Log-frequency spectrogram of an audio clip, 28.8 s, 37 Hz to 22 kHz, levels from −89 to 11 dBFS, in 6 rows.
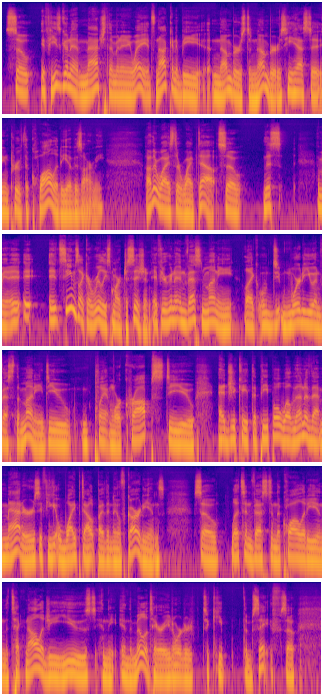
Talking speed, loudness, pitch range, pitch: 215 wpm, -15 LUFS, 105-130 Hz, 115 Hz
